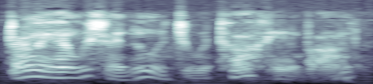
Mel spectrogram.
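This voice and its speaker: An actor playing a coolly vain, secretly murderous judge and husband in an old-time radio drama, measured and urbane. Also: male voice, a little high, huge pitch swings, vocal fry, bright, forceful tone, slight background noise, full character voice, rough recording. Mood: breezy, evasive. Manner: measured, urbane, condescending to his wife.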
